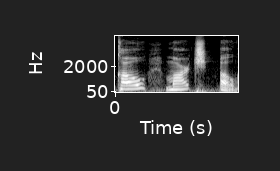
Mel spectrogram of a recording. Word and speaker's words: Comarcho: Co March Oh, and that's how it's pronounced as well.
